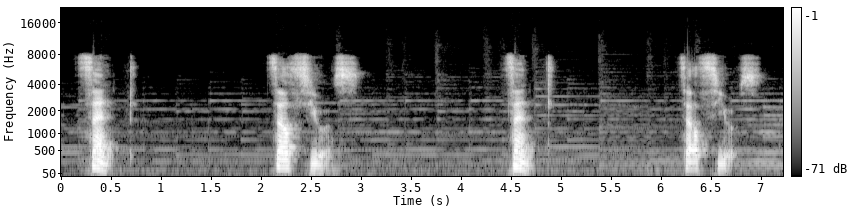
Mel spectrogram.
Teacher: C is not used much by itself in German, okay, but it makes the ts sound just like the Z.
